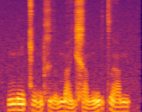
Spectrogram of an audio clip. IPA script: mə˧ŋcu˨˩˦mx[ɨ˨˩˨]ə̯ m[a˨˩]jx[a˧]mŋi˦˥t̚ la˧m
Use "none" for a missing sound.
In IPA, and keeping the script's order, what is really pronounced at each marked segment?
ɨ˨˩˨, a˨˩˦, a˨˩˨

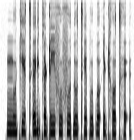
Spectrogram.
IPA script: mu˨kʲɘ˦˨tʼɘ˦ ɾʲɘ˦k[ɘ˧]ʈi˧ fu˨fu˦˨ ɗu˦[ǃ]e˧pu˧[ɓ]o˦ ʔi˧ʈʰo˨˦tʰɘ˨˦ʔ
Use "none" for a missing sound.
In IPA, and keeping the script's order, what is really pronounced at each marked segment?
ɘ˨, tʼ, ɓ

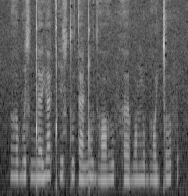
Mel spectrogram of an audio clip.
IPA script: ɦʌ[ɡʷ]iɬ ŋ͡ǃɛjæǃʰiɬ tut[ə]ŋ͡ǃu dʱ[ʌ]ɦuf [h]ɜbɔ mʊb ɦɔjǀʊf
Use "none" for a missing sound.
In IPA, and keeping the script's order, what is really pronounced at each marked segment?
ɡʷ, æ, ɒ, h

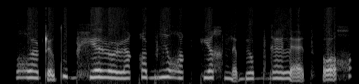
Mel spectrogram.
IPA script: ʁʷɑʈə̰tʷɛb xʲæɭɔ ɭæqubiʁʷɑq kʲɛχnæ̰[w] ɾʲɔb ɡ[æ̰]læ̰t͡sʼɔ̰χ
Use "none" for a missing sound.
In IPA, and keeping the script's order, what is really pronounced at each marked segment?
b, æ

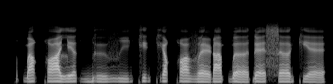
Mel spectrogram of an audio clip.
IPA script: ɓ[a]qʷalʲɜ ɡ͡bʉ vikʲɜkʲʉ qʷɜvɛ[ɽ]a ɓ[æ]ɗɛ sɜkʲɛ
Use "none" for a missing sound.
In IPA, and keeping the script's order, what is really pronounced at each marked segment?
a, ɽ, ɜ

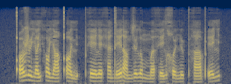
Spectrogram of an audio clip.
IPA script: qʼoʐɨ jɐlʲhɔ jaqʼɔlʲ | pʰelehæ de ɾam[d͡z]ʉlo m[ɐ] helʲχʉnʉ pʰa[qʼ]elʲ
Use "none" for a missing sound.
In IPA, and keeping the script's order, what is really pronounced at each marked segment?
z, ɐ, pʼ

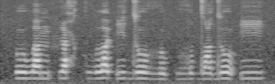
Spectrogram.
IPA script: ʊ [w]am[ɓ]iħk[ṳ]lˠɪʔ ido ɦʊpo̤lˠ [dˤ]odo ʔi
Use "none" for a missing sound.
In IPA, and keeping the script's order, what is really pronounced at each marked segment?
w, f, ṳ, dˤ

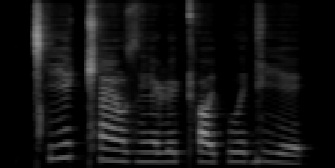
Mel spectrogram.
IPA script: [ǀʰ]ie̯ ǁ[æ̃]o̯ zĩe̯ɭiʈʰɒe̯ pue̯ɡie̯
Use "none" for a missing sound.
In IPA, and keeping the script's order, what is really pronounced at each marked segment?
ǀʰ, æ̃

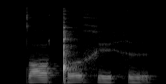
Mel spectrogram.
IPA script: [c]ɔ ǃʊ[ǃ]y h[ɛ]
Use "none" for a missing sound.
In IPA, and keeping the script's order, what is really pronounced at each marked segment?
t̪, x, ɨ

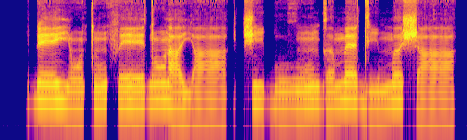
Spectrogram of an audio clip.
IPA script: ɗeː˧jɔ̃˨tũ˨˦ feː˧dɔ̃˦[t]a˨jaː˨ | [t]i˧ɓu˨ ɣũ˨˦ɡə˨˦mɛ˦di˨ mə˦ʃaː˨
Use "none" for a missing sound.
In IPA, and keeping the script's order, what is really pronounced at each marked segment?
ɾ, t͡ʃ

